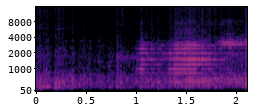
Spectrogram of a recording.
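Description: Faint vehicle horn sounding one steady tone for about a second, starting about a second in.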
